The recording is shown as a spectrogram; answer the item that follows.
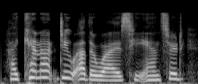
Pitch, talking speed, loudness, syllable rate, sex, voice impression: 235 Hz, 180 wpm, -17 LUFS, 7.1 syllables/s, female, very feminine, slightly young, slightly adult-like, thin, tensed, slightly powerful, bright, slightly hard, clear, very fluent, slightly raspy, cute, very intellectual, refreshing, sincere, slightly calm, friendly, reassuring, unique, elegant, slightly sweet, lively, kind, intense, slightly sharp, slightly light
